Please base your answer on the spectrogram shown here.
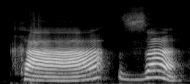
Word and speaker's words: casa: são os fonemas ó casa inclusive esse S aqui ó ele é um som de z Então veja que nós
